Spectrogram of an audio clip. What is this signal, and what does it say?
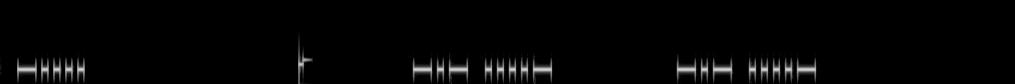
Morse code, heard as a keyed tone, about 21 wpm, 700 Hz. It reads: 6 K4 K4
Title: USA Call Sign Prefixes - Repeated 2x - 20wpm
